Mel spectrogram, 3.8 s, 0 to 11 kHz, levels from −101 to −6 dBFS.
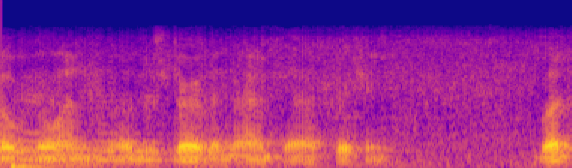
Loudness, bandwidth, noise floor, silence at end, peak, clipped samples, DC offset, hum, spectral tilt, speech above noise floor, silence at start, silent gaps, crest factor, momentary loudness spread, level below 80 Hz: -24 LUFS; 5.6 kHz; -46 dBFS; 0 s; -6 dBFS; under 0.1%; under 0.1%; none; -10 dB/octave; 22 dB; 0 s; none; 18 dB; 25 LU; -40 dBFS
